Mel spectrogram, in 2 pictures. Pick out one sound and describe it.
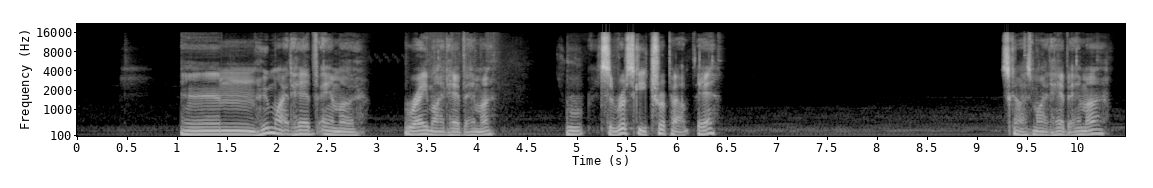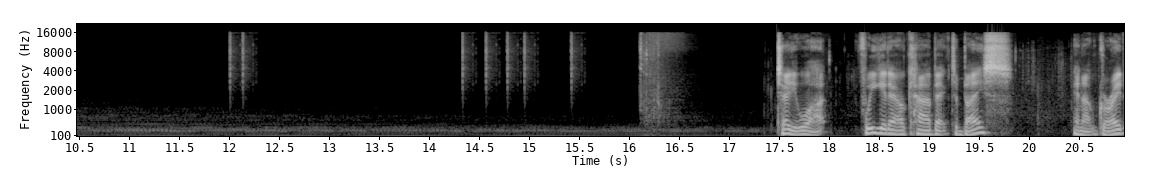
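A man talks with animation into a close microphone, in bursts.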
